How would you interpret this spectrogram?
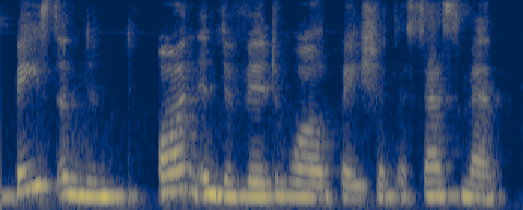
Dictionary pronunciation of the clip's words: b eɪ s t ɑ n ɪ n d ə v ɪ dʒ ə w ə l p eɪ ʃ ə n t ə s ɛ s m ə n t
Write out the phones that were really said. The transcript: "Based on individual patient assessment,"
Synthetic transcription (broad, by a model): b eɪ s t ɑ n ɪ n d ə v ɪ dʒ ə w ə l p eɪ ʃ ə n t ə s ɛ s m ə n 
